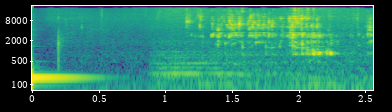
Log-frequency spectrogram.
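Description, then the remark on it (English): A short glassy clunk rings out and fades, then Knob Creek 12-year-old, 100-proof bourbon whiskey trickles steadily into a glass, a soft, bubbling pour lasting a couple of seconds with no voices. “So let's go and get it poured.”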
